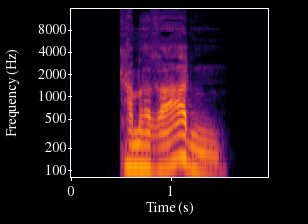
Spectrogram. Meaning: 1. genitive singular of Kamerad 2. plural of Kamerad
- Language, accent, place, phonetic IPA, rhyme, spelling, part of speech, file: German, Germany, Berlin, [kaməˈʁaːdn̩], -aːdn̩, Kameraden, noun, De-Kameraden.ogg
